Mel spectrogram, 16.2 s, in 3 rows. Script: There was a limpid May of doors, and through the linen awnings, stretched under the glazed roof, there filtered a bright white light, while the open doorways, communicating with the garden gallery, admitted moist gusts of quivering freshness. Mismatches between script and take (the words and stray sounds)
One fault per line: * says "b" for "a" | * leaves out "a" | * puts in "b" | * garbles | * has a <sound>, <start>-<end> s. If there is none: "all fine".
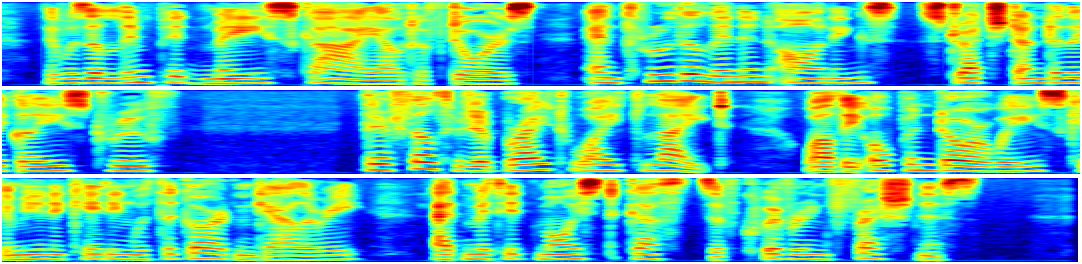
* puts in "sky out"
